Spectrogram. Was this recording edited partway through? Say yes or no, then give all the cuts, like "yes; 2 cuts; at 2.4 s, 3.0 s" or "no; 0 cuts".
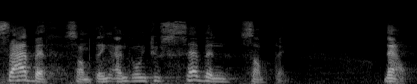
no; 0 cuts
